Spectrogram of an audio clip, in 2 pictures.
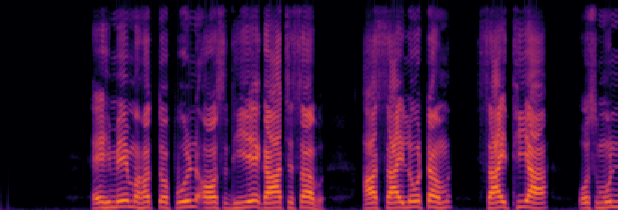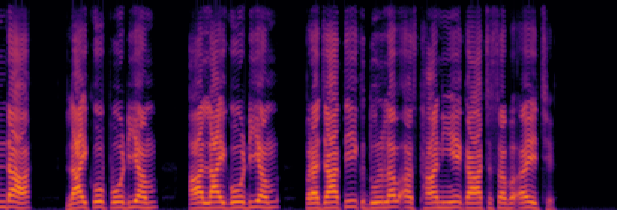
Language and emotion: Maithili, neutral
